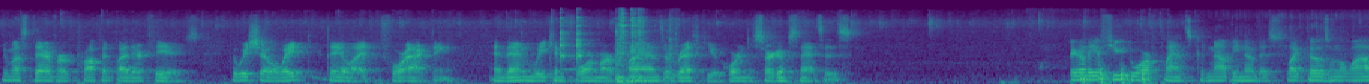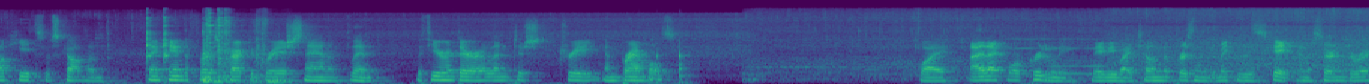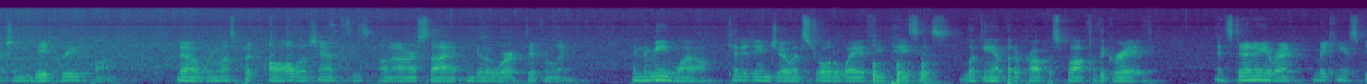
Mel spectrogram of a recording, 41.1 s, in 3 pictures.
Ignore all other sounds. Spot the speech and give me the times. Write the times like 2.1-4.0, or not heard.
0.0-8.6, 10.7-20.4, 22.9-28.6, 29.1-41.0.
